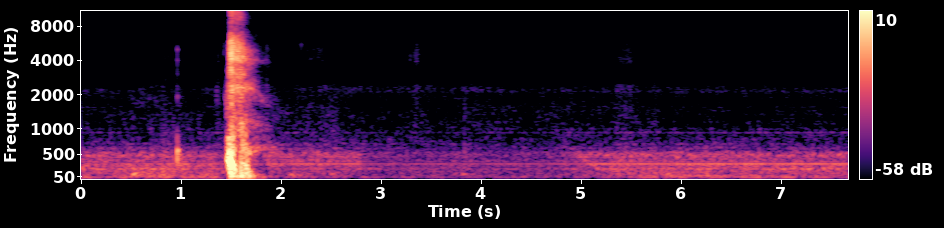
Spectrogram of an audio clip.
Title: Spray Sneezes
